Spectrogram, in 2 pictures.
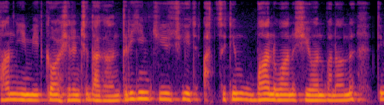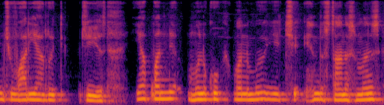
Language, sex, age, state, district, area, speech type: Kashmiri, male, 18-30, Jammu and Kashmir, Kulgam, rural, spontaneous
